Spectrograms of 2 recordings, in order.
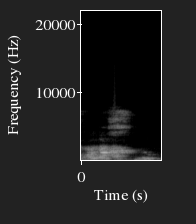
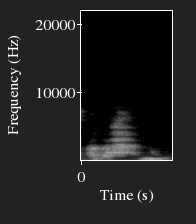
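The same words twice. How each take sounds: First: אנחנו with a rough throaty ch sound; modern street Hebrew ch. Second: אנחנו with a soft breathy h in the middle; old Hebrew h sound. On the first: Teacher shows how people in the streets say it, throaty ch. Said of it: "or mostly as". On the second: Teacher shows the written Hebrew form, soft h. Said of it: "in written Hebrew and in Old Hebrew". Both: Shown as a demonstration.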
